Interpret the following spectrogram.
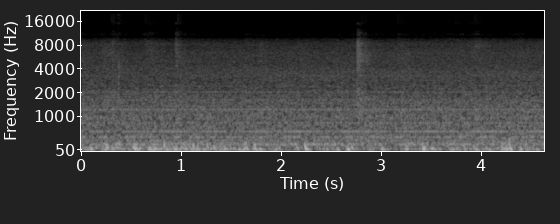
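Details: High-voltage heater (K2) fan on a Rawsuns RAD20000 diesel-electric system under component test: steady, even whoosh, no ticking, rubbing or wobble, blowing hot air while temperature keeps rising; heater fan running normally.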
